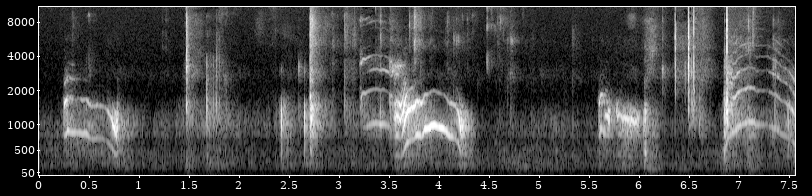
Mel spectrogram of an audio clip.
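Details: Foster kittens, rescued and only recently arrived, pressing toward the mother cat for comfort after napping; repeated arched meows, one long and loud near four seconds, with clicks and rustle between.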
